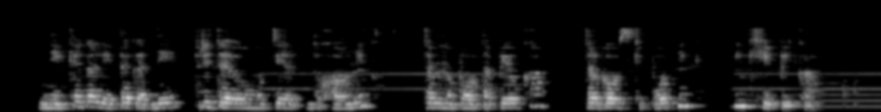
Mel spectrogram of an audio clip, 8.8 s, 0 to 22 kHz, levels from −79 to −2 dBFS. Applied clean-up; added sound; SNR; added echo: classical method Wiener filter.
